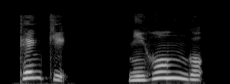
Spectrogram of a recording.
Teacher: when ん comes before か or が sounds, it becomes softer and more nasal.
